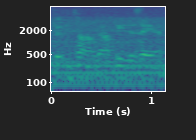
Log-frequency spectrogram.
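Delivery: ordinary delivery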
